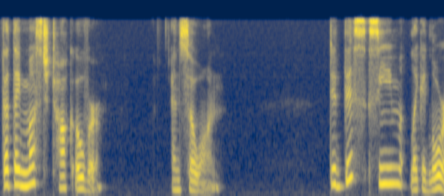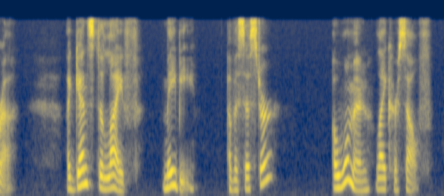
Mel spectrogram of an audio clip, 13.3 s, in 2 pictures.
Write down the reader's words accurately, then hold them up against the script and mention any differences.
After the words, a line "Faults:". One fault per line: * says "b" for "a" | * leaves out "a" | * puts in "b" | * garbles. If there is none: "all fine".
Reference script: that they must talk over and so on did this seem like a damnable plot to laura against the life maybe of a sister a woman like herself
that they must talk over and so on did this seem like a laura against the life maybe of a sister a woman like herself
Faults:
* leaves out "damnable plot to"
